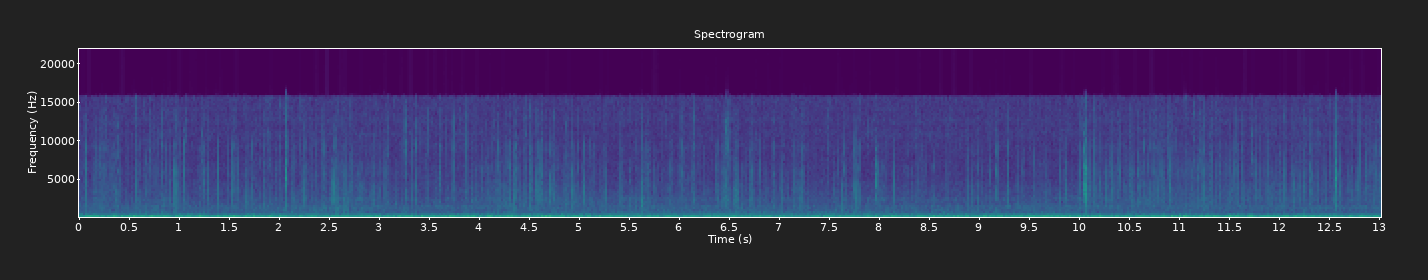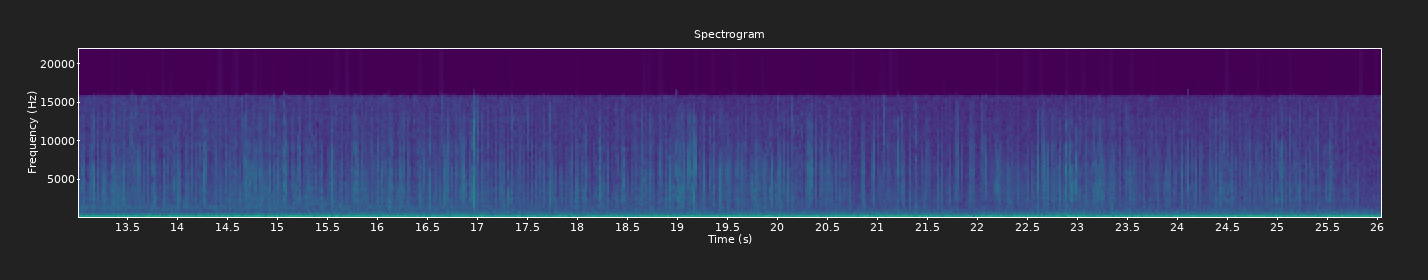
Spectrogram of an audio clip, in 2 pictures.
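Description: Wood fire burning in a stove: a steady low rumble of flame with scattered sharp crackles and pops.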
